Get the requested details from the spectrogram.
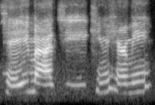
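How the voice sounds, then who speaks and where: A woman's voice: a little high, a little slow, pushed and bright, no echo. A woman calling into a live stream by phone while driving, explaining her side in a rambling, casual way with many fillers. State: driving, speaking from a car.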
